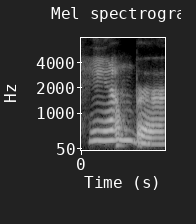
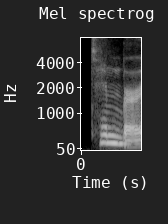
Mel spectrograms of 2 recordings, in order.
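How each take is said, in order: First: The first vowel is an open 'eh' sound. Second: The first vowel is a short 'ih' sound. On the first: The speaker calls it right. "The reason why it's timbre" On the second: The speaker calls it wrong. "and not timbre"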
